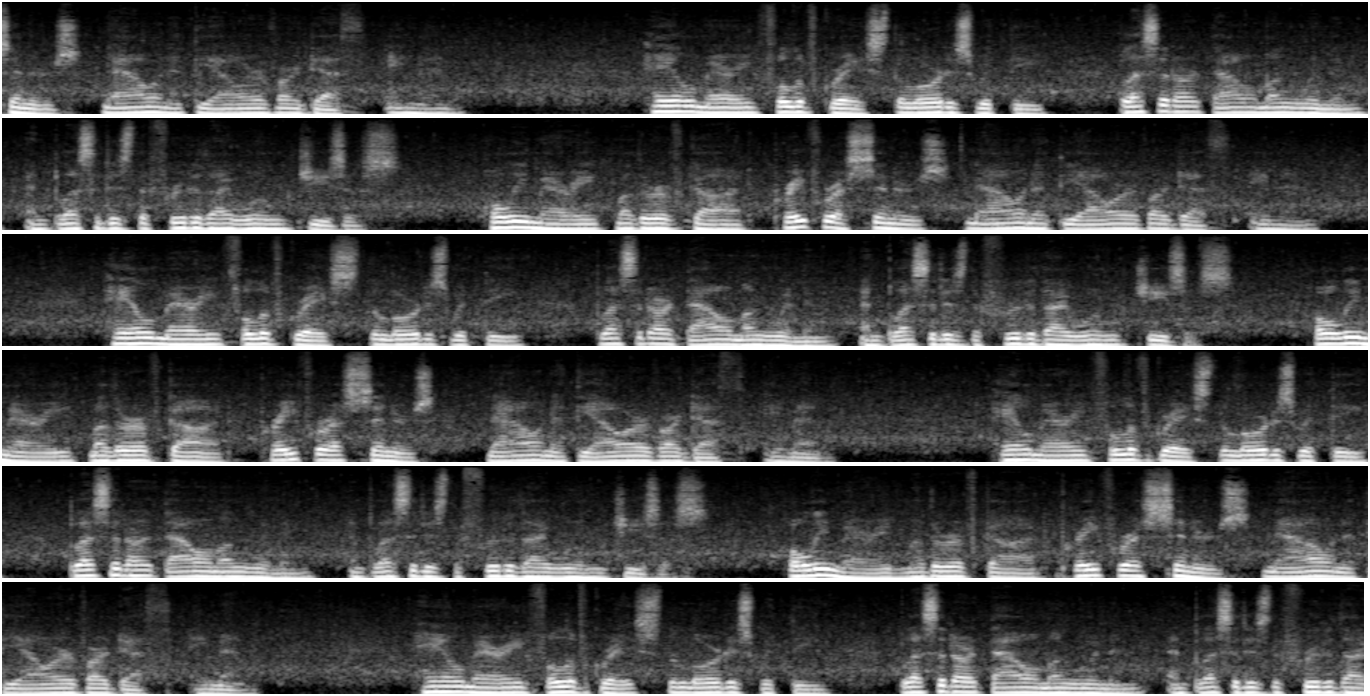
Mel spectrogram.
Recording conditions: sounds in the background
